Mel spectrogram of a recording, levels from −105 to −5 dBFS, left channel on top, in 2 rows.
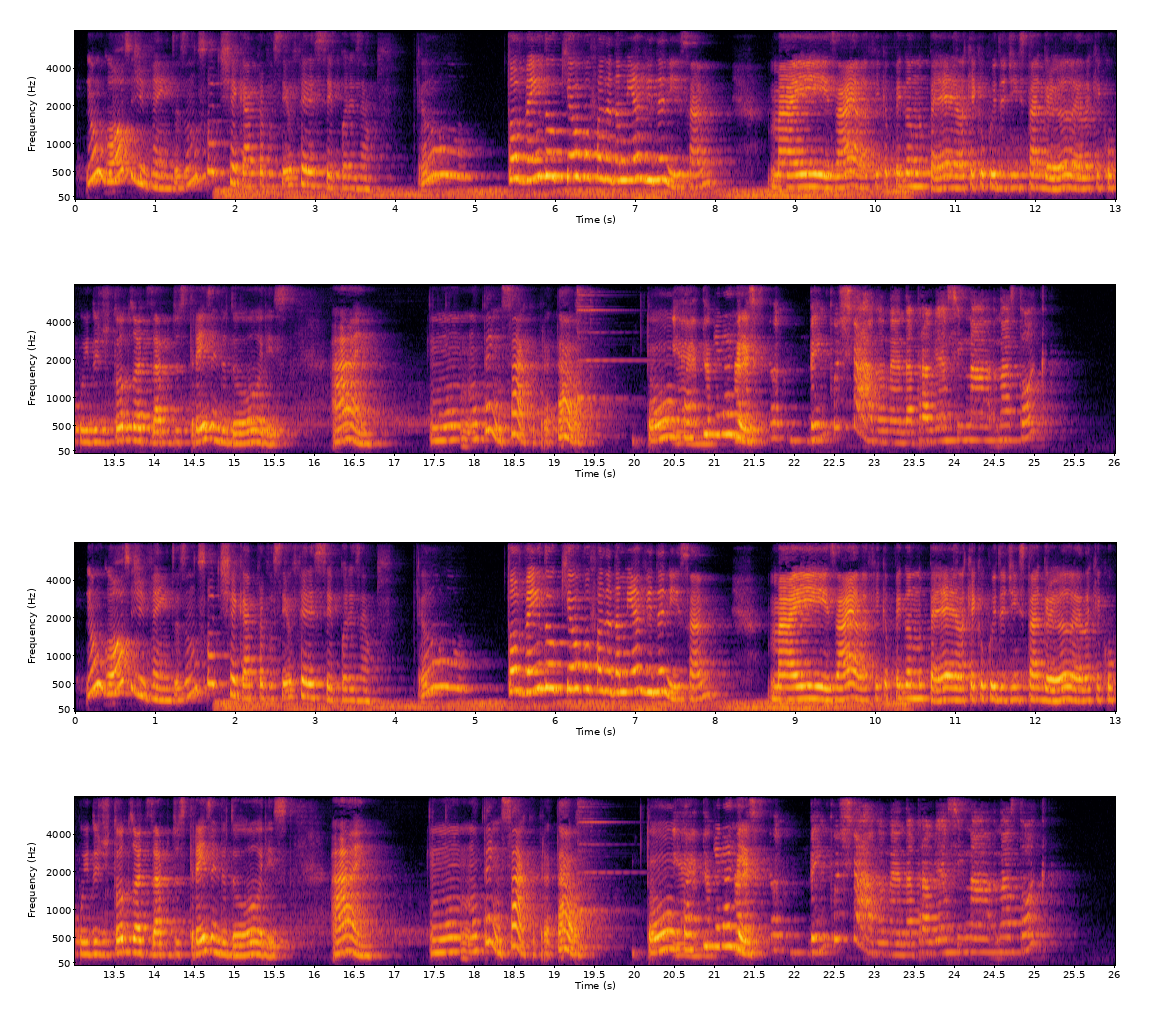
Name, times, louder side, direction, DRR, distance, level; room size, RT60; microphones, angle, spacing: voice 1, 0.1-3.8 4.3-4.9 5.4-8.0 8.3-15.6 16.2-16.8 17.4-19.4 20.2-21.5, right 1 dB, 20° right, 0.6 m, -26 dB
sound 1, 1.7-10.4, equal, 10° left, 3.6 m, -40 dB
sound 2, 8.9-19.2 19.6-19.7, left 3 dB, 50° left, 4.2 m, -48 dB
sound 3, 19.2-20.6, left 1 dB, 75° left, 2.6 m, -44 dB
voice 2, 20.5-25.1, left 2 dB, 25° left, 1.0 m, -33 dB
18.0 x 13.5 x 2.6 m
head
